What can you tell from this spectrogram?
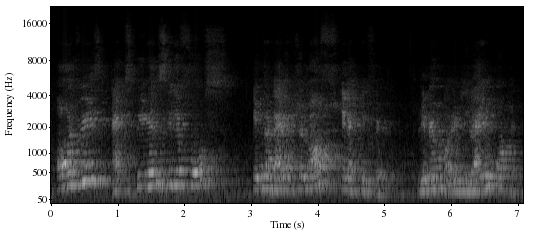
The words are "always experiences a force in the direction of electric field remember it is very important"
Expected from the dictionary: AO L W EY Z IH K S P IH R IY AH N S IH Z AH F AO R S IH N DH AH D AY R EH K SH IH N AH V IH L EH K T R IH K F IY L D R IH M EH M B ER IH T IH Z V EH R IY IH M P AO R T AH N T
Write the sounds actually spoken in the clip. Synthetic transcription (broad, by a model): AO L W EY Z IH K S P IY R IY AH N S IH AH F AO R S IH N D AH D AY R EH K SH IH N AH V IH L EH K T IH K F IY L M R IH M EH M B ER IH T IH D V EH IY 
